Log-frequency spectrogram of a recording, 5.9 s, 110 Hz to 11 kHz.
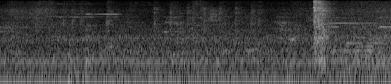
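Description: Inside a JR East E235-series commuter train car standing at a station platform: a steady low hum from the car's onboard equipment, a single thump about a second in, and a short, sharp hiss near the end.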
